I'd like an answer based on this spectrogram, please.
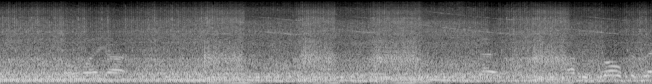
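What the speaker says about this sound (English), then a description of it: "But absolutely lovely roar out of this engine." A car engine roars and idles loudly and steadily just after starting, a continuous low rumble with a few rising revs, under some speech.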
